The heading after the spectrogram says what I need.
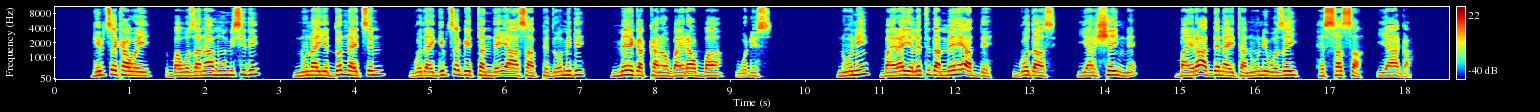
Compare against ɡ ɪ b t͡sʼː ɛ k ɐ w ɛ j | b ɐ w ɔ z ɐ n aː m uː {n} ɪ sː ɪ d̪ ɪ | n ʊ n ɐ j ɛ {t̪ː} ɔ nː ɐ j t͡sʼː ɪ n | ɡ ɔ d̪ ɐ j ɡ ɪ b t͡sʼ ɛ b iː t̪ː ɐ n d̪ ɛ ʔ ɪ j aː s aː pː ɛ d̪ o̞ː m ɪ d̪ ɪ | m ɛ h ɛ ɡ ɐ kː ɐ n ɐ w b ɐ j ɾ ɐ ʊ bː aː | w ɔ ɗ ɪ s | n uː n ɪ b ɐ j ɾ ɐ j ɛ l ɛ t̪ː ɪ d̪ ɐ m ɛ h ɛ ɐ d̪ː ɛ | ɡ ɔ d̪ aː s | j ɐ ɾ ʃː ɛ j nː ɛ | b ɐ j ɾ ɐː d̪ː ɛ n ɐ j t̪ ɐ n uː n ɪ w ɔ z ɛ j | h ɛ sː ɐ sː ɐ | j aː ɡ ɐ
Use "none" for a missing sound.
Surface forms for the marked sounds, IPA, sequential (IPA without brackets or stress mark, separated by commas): m, d̪ː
